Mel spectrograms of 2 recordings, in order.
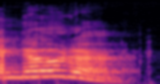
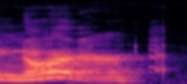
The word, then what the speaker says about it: Notre: No, that's how you say it. You're throwing an extra R in there before the T when you say Norder.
